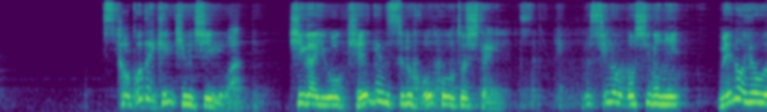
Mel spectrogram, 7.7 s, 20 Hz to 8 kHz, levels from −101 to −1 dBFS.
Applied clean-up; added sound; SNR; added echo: neural mask model DeepFilterNet 3.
